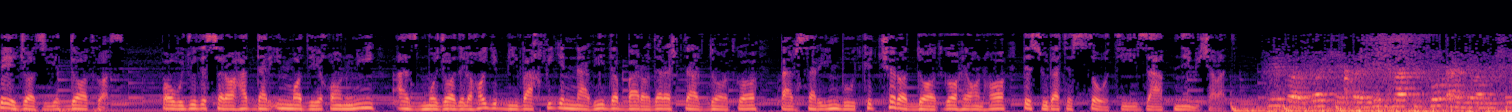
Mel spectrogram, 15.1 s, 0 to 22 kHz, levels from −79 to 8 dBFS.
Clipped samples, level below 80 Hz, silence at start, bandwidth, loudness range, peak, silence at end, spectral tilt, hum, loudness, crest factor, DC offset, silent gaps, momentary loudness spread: under 0.1%; -26 dBFS; 0 s; 6.6 kHz; 3 LU; 0 dBFS; 0 s; -7 dB/octave; none; -17 LUFS; 14 dB; under 0.1%; none; 6 LU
